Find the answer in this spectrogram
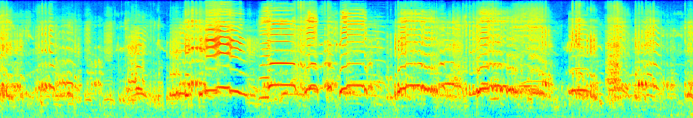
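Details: Common cranes trumpeting together: bursts of loud, resonant calls with wavering pitch rise and fall in intensity, several birds overlapping throughout, with brief quieter gaps between the louder outbursts.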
